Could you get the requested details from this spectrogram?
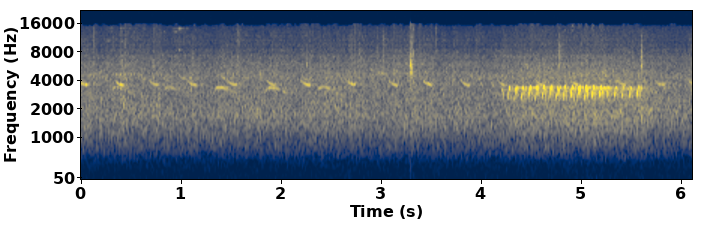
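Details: Eurasian nuthatch, a wild bird recorded at Togakushi in Japan. Soft scattered chirps are followed by a rapid, loud trill of clipped whistled notes lasting about a second and a half.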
